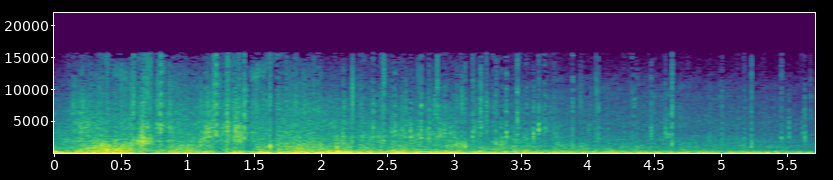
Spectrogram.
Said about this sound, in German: Ich dachte ja erst, das ist Feuerknistern. Das stimmt aber nicht. Das sind Waldgeräusche aus einem Datenwald. Und dieser Datenwald, der ist Teil einer Ausstellung zum Zustand der Welt und der Umwelt.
